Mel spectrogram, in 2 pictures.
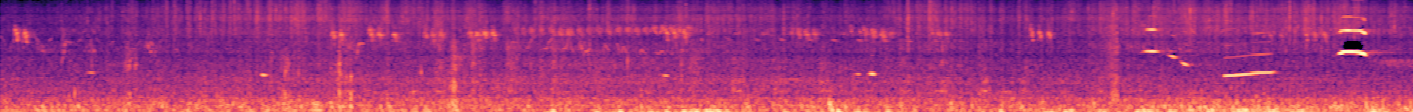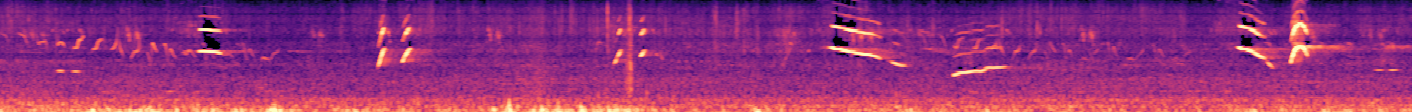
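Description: Sheepdog handler's whistle commands: a run of short, sharp whistles, some falling and some rising in pitch, starting about twelve seconds in, with the loudest pair near the end. Faint birdsong and light wind lie underneath.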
